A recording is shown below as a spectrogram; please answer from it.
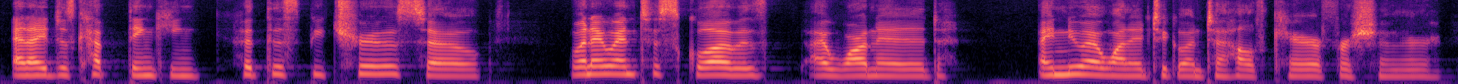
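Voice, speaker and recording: Brief: young woman guest, smooth resonant voice, dry close sound, lively storyteller. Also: medium pitch, moderate pace, no echo. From Bolivian family. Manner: animated, many fillers, acts out quoted dialogue. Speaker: dietitian guest. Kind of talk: conversational storytelling interview.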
